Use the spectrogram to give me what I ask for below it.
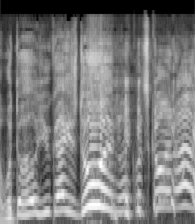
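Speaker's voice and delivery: very high-pitched, rising yell. Retelling how the older newspaper director reacted: imitating someone yelling. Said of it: "he started yelling at us".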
